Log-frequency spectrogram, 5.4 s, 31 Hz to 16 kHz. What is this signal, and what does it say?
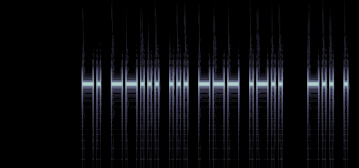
Morse code, heard as a keyed tone, about 22 wpm, 700 Hz. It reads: N7SOL DE
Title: USA Callsign DE Callsign - 5 Characters - 22wpm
